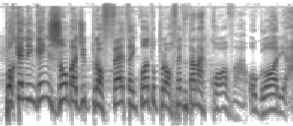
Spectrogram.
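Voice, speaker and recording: A male pastor delivers a passionate sermon. His voice is high for a man. He sweeps from near-whispers up to ringing shouts, and a long hall reverb trails each phrase. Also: very animated, a little fast. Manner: fervent, swings from hushed to shouting. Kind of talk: preaching sermon.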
